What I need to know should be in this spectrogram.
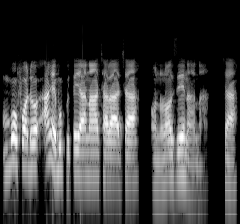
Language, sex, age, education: Igbo, male, 15-29, primary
